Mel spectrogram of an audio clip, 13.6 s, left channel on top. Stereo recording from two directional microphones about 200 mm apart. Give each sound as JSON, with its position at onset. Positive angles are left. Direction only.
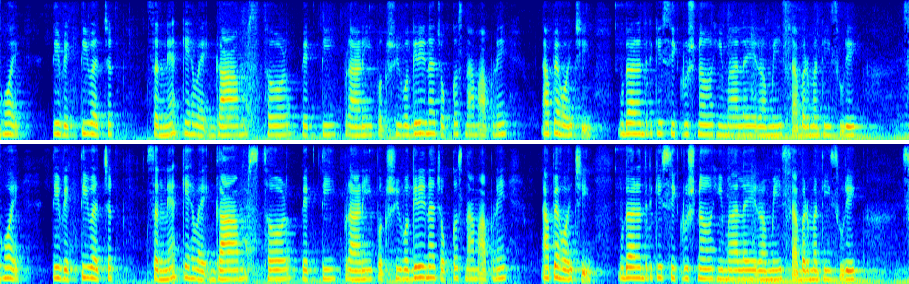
{"t": 0.0, "sound": "a woman's voice", "side_deg": -15}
